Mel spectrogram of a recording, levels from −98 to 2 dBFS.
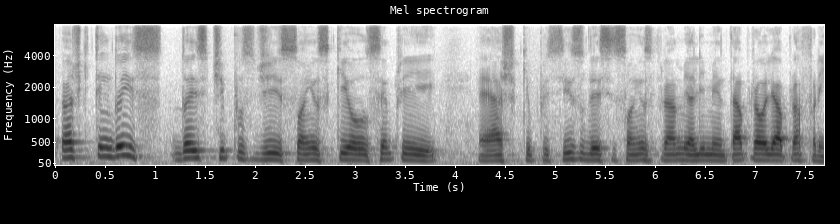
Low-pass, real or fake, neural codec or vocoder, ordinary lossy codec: none; real; none; none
